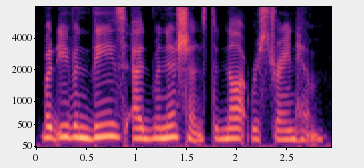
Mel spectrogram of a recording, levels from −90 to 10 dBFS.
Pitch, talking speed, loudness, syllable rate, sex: 215 Hz, 160 wpm, -14 LUFS, 5.0 syllables/s, female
